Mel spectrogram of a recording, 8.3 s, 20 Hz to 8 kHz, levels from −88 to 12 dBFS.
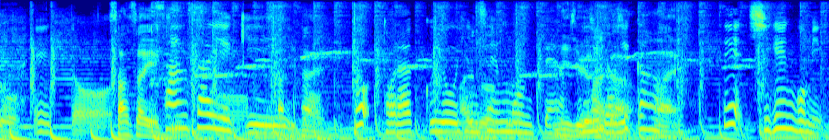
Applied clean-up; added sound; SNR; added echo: none; none; none; none.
